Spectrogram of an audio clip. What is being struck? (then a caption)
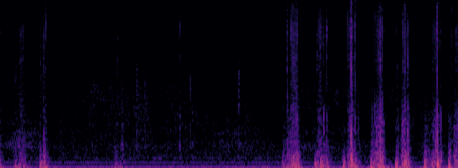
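Plastic sequin fabric. A gloved fingertip strokes a flat, reversible pink and silver plastic sequin fabric sheet, flipping the sequins over. A few soft, short clicks and rustles sound at the start, then a quiet stretch with a faint low hum, before a quicker run of crisp little flicks near the end.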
